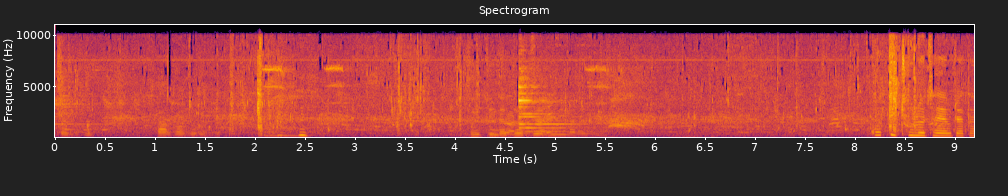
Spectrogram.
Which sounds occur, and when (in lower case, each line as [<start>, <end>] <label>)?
[0.00, 0.35] male speech
[0.00, 9.15] conversation
[0.00, 9.15] water
[0.00, 9.15] wind
[0.42, 1.92] caw
[0.95, 1.85] male speech
[1.58, 2.27] generic impact sounds
[1.98, 2.60] laughter
[2.62, 8.28] speech noise
[2.63, 2.91] bird vocalization
[4.08, 5.58] male speech
[4.58, 5.32] bell
[5.29, 5.53] bird vocalization
[5.34, 6.01] caw
[8.10, 9.15] female speech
